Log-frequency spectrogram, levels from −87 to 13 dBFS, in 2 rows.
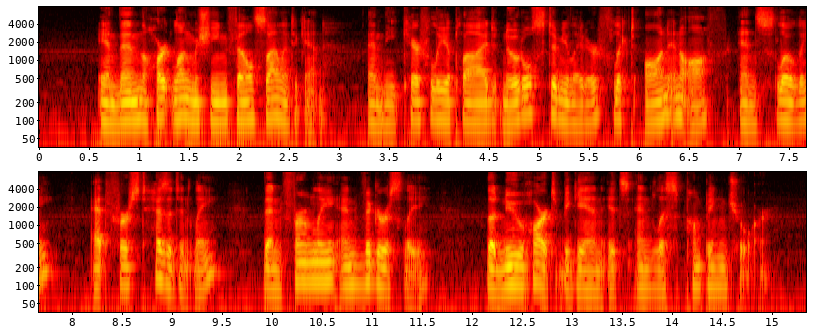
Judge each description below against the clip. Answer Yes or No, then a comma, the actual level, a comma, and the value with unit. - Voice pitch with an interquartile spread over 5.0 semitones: No, average, 2.7 semitones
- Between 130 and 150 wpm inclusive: Yes, average, 140 wpm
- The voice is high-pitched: No, low, 105 Hz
